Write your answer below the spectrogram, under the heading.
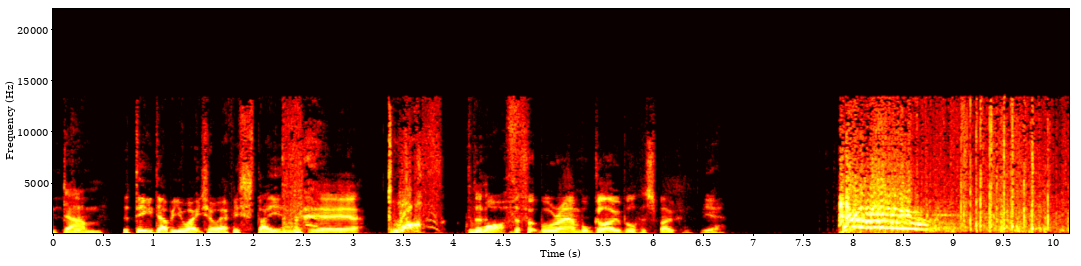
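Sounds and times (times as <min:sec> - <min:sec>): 
speech: 0:00.0 - 0:06.8
turkeys gobbling: 0:07.9 - 0:09.1.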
